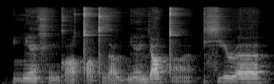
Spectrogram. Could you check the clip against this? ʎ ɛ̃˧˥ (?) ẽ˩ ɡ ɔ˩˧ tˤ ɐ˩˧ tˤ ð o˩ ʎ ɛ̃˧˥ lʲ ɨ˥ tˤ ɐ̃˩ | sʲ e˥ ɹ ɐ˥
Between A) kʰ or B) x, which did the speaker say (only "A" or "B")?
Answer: B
